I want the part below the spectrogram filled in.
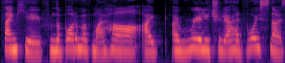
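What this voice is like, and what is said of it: Emotional, choked-up voice. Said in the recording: “you can hear I'm getting emotional”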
